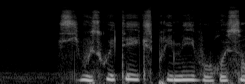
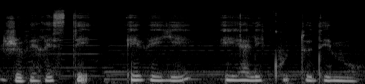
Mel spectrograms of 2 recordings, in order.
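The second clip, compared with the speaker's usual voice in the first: soft mantra; 7 dB quieter than usual. Shown as a demonstration. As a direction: let it sink inward, quietly. Mantra repeated as softer echo. (mantra répété doucement)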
